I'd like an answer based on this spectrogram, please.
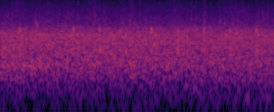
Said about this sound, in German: Gott alle Ehre, ihm einen großen Applaus. Ich danke euch fürs Dasein. Danke sehr. Applaus an ihn.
